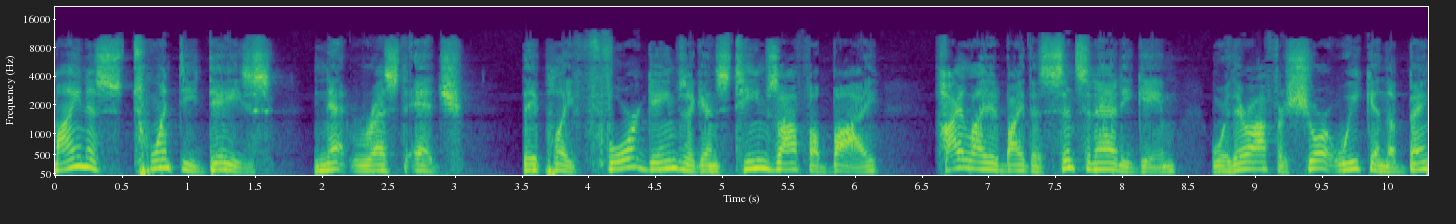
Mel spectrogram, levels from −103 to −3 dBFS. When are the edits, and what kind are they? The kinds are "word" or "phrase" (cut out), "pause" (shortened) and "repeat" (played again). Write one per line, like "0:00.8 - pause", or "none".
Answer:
none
